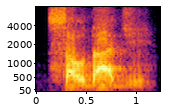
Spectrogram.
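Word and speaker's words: saudades: it down s-a-u-d-a-d-e-s but you pronounce it j saudaji yeah you pronoun so d in portuguese is g the thing is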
